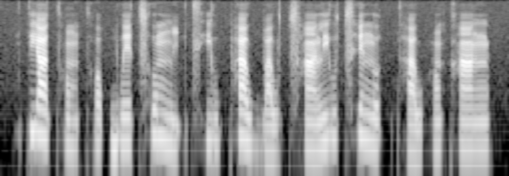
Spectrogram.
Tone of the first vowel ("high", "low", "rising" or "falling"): falling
